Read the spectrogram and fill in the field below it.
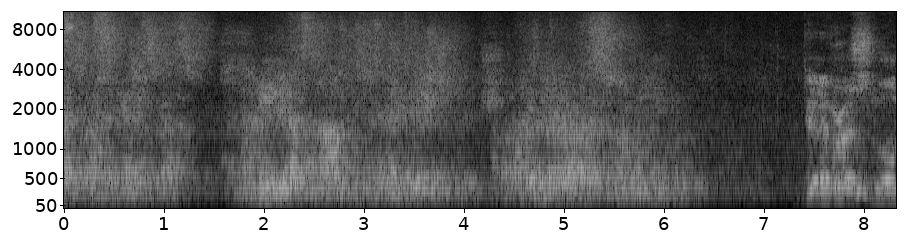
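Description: A crowd of people murmurs and shuffles outdoors.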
